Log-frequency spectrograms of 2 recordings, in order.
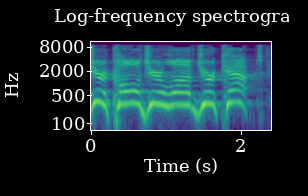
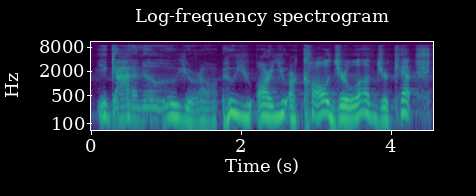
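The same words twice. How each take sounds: First: Loud, high proclamation of Jude's words; shouted declaration. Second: Soft reassurance. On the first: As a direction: shout it out like a promise. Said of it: "Jude says". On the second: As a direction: comfort them gently. Tender reassurance. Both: Acted.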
